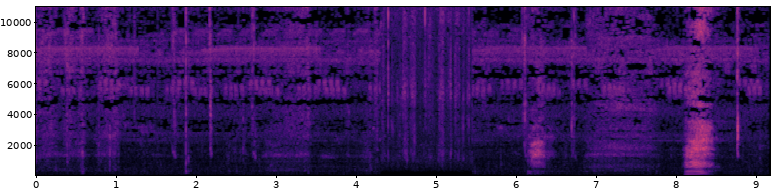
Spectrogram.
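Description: Mouth sounds of eating by hand: soft chewing with small lip smacks and clicks, over a steady high insect drone. About six seconds in comes a short voiced sound, and near the end a louder one that falls in pitch.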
